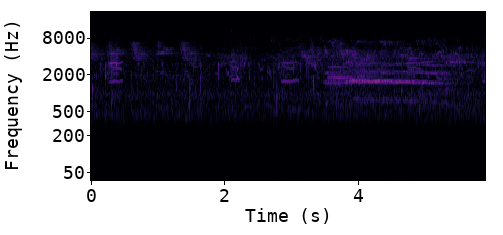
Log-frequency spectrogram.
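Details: Male Eurasian blackcap singing about 30 metres away, recorded from a kitchen window with a camera: scratchy, hurried twittering notes give way to a clear, fluting whistled phrase held in the second half.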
